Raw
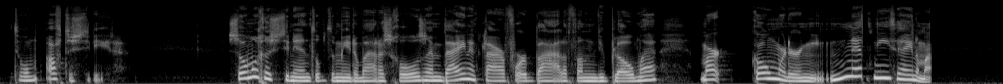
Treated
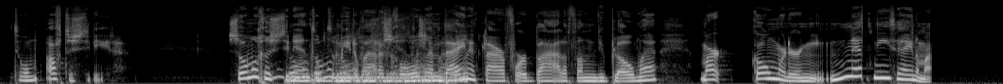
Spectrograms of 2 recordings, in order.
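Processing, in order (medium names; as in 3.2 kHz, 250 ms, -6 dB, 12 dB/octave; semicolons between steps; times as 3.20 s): 2.37–4.68 s: delay with an opening low-pass 251 ms, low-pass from 200 Hz, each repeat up 2 oct, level -3 dB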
